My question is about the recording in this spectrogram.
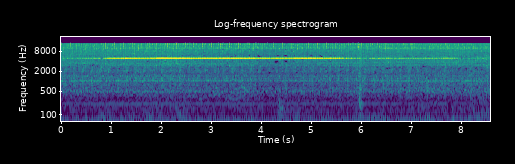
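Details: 2012 Polo petrol engine idling evenly with a thin, steady high whistle or ringing squeal from under the hood; the owner cannot tell where it comes from.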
